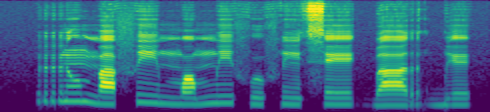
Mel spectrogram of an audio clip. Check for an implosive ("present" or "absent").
absent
